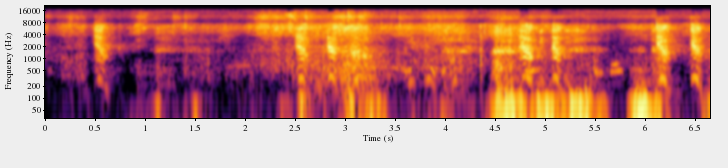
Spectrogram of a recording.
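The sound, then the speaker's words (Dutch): Monkey barking calls from a tree in an outdoor field recording: a few sharp, rough barks over constant rustling noise, with the loudest calls near the end. “Daar hoor je de apen ook echt op de achtergrond.”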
